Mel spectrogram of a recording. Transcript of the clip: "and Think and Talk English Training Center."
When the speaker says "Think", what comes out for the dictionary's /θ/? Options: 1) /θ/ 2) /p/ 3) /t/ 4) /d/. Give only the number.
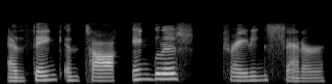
1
